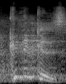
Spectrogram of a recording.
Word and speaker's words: knuckles: Like all those words that should begin with N but have a K. Of all the letters, why would a K BE SILENT? KNUCKLES.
